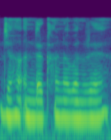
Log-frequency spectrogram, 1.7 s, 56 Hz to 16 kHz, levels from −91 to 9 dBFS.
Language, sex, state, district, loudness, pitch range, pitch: Hindi, male, Jharkhand, Deoghar, -15 LUFS, 135-150 Hz, 140 Hz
